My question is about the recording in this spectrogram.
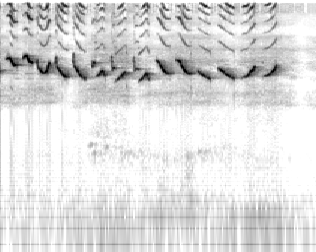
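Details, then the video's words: Chestnut-bellied seed finch song for teaching young birds, a string of sweet whistled slurs at about four per second that stops before the end, leaving quiet. "Curió para ensinar filhotes."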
